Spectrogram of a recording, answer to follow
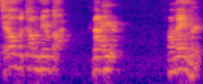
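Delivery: high, soft imitation of an older woman; lightly voiced grandmother, gently scolding; grandmotherly manner. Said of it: "she said it like a grandmotherly manner".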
